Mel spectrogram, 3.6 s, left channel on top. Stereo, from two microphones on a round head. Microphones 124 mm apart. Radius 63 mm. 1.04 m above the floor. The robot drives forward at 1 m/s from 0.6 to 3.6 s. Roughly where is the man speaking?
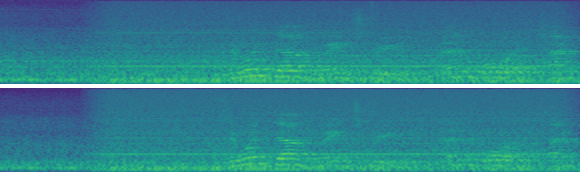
Right.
